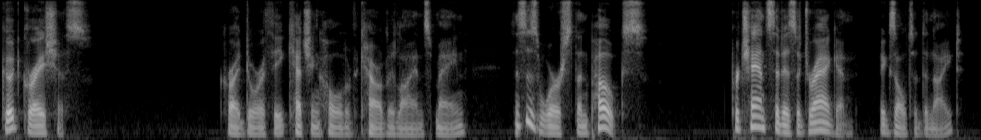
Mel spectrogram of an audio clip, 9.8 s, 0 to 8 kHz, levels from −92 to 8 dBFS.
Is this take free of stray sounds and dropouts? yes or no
yes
